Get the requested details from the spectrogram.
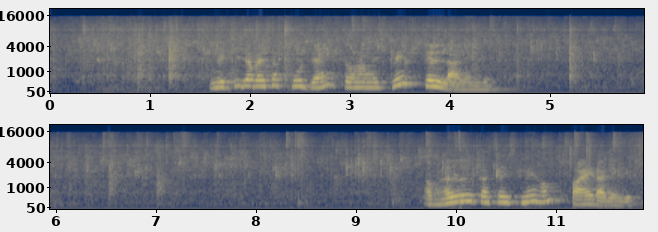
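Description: Food sizzles and crackles in hot oil.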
